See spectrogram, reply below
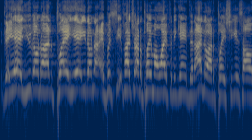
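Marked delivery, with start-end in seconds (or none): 0.0-2.0 mock trash talk. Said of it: "And she's like".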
